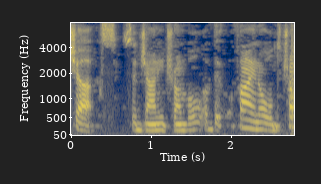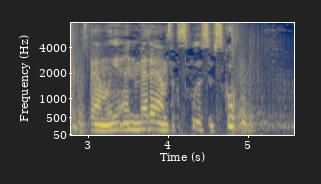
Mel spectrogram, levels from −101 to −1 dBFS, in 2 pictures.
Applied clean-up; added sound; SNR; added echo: neural separator model SepFormer DNS4.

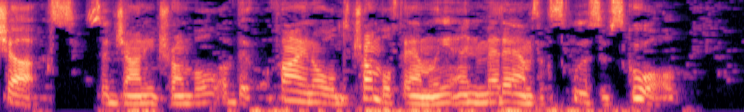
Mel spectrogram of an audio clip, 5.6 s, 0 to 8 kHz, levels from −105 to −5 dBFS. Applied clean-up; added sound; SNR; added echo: none; none; none; none.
